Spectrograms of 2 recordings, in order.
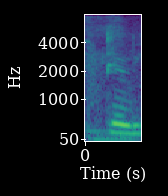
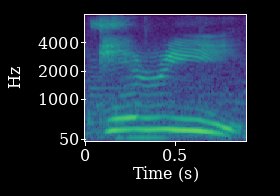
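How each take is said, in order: First: The middle consonant is an L sound. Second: The middle consonant is an R sound. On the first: This is how the name was locally said. The speaker calls it wrong. "we knew him as Telly" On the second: This is the name as it is written. The speaker calls it right. "his name is Terry"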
